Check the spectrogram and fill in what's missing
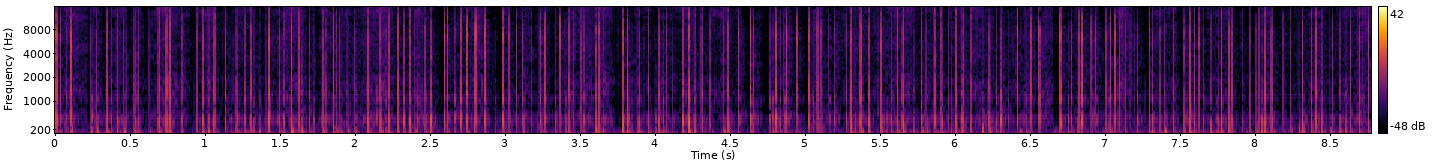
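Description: Long acrylic nails tap and scratch rapidly on the glossy cover of a paperback Naruto manga volume held up in the air. A dense stream of dry, sharp clicks with very short decay mixes with scratchy rustling, steady and close throughout.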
